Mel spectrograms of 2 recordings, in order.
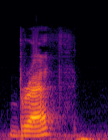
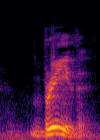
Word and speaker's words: breathe: Okay, you see that we pronounce it as breath. So if we have E in the end, so it's breathe. If it's without E, so it's breath. So let's look at the next word.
